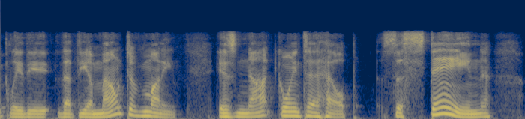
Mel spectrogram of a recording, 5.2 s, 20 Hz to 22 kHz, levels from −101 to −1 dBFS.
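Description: The speech clip has no technical faults. It has passed through the AMR wideband (HD Voice) codec at 23.85 kbit/s, which shows as a band that stops at about 7 kHz, with the region above 6.4 kHz carried as shaped noise and any coding damage faint at most.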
